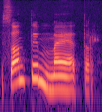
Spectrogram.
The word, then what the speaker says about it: сантиметр: 70 80 друге правило одиниці виміру довжини мають наголос на останньому складі кілометр а не кілометр міліметр сантиметр третє правило віддієслівні іменники на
